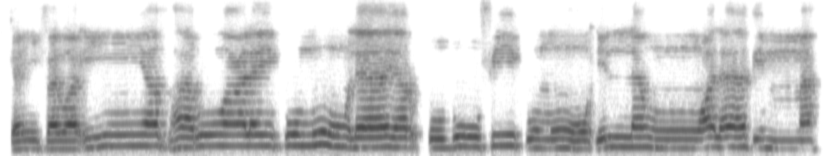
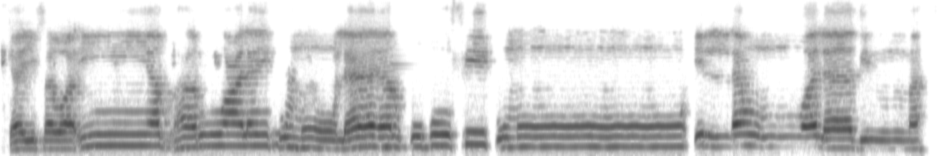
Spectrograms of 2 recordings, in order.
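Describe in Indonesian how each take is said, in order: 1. Setiap 'kum' mendapat vokal yang ditahan dua ketukan. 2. 'kum' sebelum 'illa' mendapat vokal yang ditahan empat ketukan. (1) "silahkan semua minjamak ... Dua harakat, semua dua harakat" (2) "untuk yang bertemu hamzah barulah baca dengan empat harakat"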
